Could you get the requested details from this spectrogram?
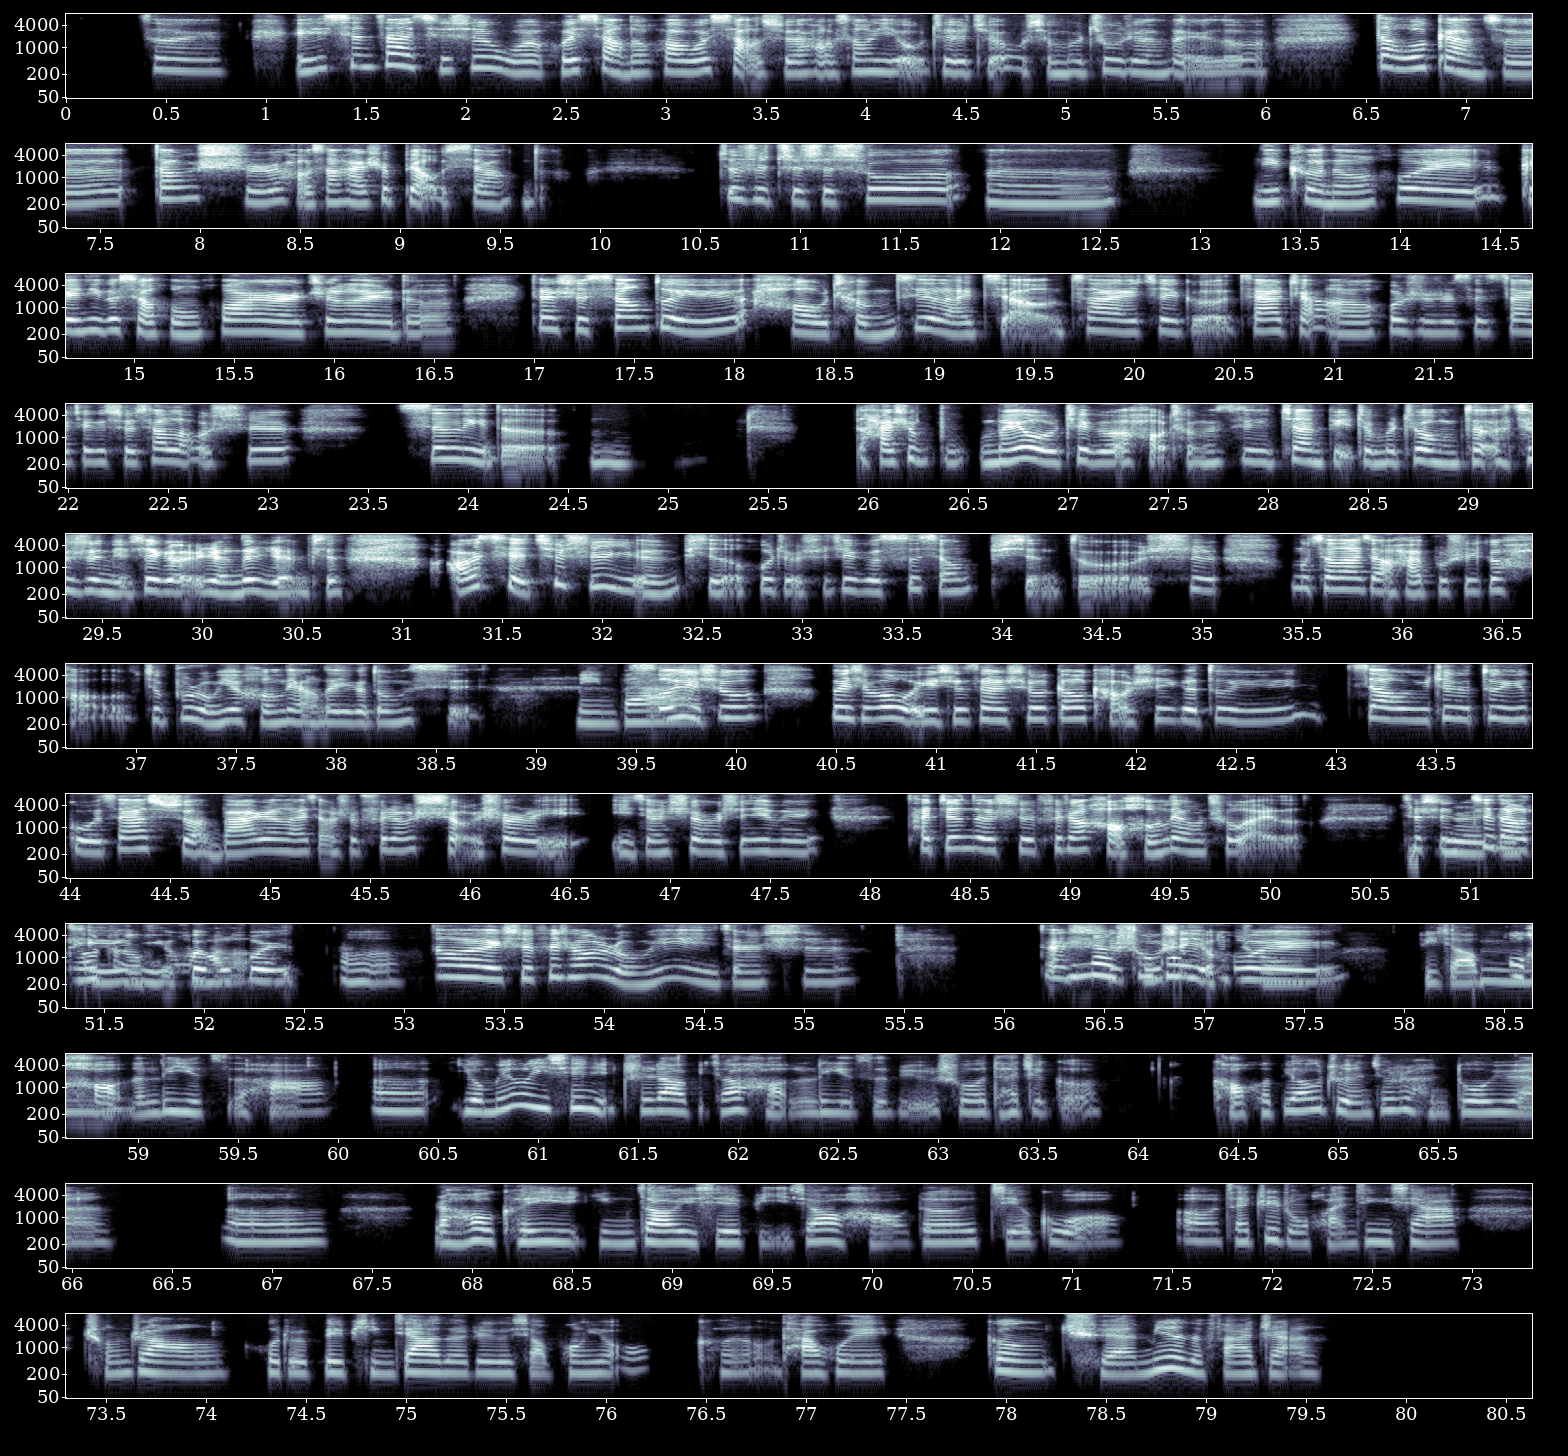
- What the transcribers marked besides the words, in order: laughing while speaking: "的，就是你"; other background noise
- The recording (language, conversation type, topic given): Chinese, podcast, 你怎么看待考试和测验的作用？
